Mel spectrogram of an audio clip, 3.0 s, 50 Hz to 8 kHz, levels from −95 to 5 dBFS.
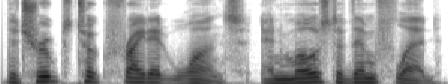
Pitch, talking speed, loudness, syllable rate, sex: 125 Hz, 220 wpm, -16 LUFS, 4.0 syllables/s, male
